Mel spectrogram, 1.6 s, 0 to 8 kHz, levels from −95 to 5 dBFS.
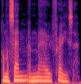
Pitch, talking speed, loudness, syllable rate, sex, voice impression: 130 Hz, 185 wpm, -18 LUFS, 5.0 syllables/s, male, very masculine, very adult-like, slightly middle-aged, very thick, relaxed, weak, slightly dark, very soft, slightly muffled, slightly halting, slightly raspy, slightly cool, intellectual, very sincere, very calm, very mature, slightly friendly, very unique, slightly wild, sweet, slightly kind, modest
